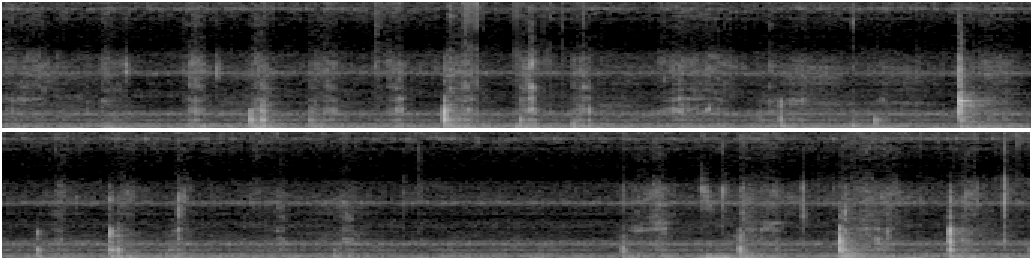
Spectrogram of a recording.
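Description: Mustard seeds with a little cumin tempering in hot oil in a kadai for tomato pickle, giving scattered sharp pops and small crackles at irregular moments over a quiet, faint background.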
